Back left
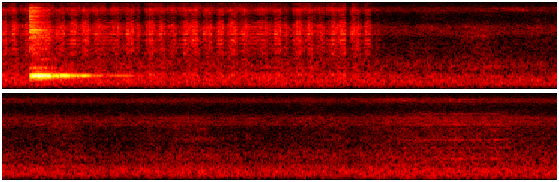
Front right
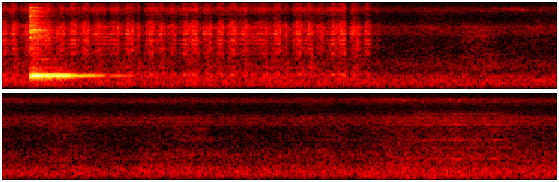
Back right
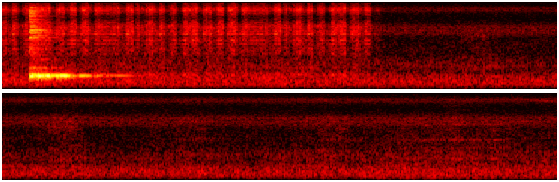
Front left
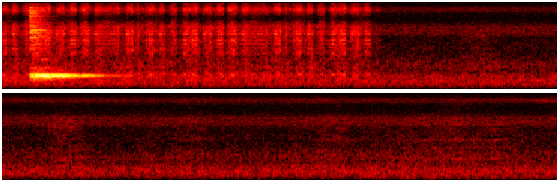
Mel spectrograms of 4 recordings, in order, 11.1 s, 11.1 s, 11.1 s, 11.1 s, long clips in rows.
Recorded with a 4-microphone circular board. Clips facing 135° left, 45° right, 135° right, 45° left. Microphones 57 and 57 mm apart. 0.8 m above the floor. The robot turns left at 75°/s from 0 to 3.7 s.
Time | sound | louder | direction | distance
0.3 | a cowbell | even, front left 2 dB | 120° right | 1.0 m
